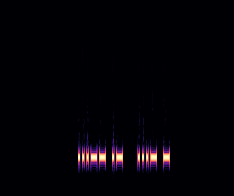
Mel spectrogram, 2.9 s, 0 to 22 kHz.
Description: Morse code, heard as a keyed tone, about 44 wpm, 700 Hz. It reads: 3A VT
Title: Field Day Exchanges Encore - 45wpm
